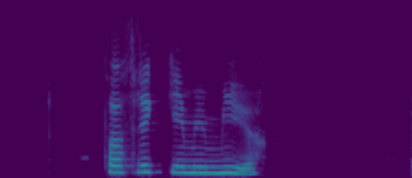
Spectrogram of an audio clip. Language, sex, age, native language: Icelandic, male, 9, Icelandic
